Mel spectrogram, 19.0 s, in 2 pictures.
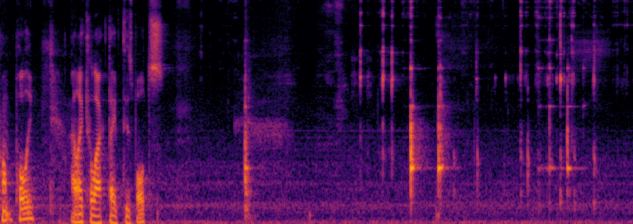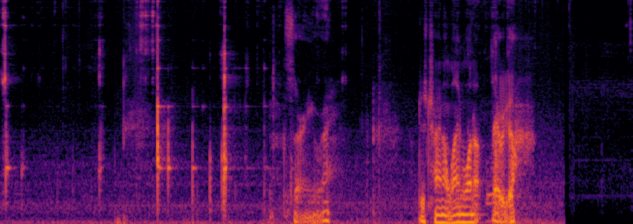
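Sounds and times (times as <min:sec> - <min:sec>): metal pulley and bolts clinking: 0:05.1 - 0:14.8.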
